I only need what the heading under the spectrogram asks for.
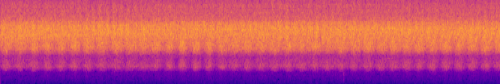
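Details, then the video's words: Cicadas in chorus on a summer night: a dense, unbroken high-pitched hiss with a fast, shimmering pulse of about three beats per second, steady in loudness throughout. "Cicada Ambience SOUND EFFECT"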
